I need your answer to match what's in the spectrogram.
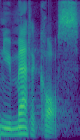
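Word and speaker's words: pneumatikos (πνευματικός): That's how you pronounce that word, pneumatikos.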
